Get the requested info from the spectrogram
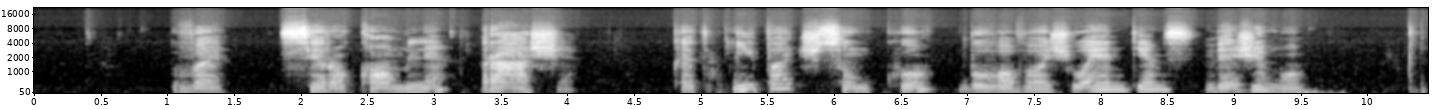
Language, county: Lithuanian, Vilnius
